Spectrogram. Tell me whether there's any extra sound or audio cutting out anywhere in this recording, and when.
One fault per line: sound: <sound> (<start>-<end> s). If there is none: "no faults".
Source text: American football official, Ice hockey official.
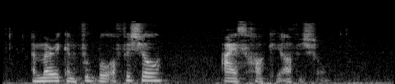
no faults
